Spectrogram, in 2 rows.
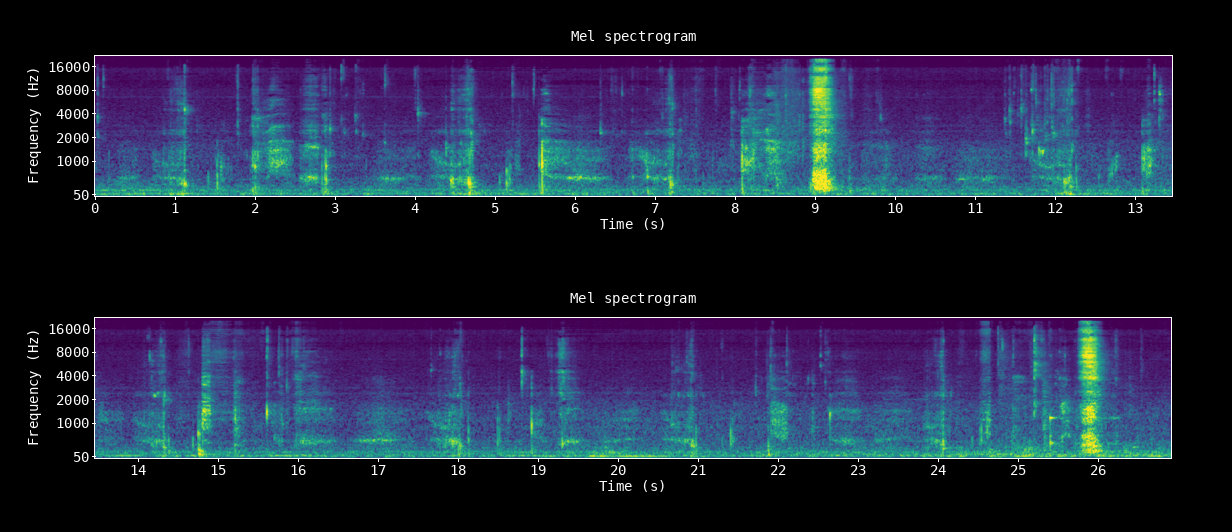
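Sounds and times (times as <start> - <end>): chewing with wet mouth smacks: 2.8 - 5.7, 20.6 - 22.8.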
